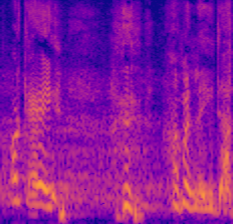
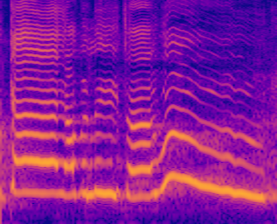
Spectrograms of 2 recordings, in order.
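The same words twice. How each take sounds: First: Mock-pitiful giving in with a little laugh; hammed-up small, defeated voice; meek, tearful compliance. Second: Loud, high triumphant whoop; acted exuberant comeback; flying again. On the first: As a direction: act sniffly and reluctant to agree. Retold tearful giving in to husband. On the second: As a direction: burst out revived, rising into a whoop. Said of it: "I start flying again".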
